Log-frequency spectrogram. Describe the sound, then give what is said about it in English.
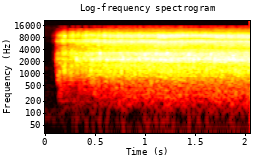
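A canned crowd-applause sound effect, played from an applause app on a phone, bursts in abruptly and holds steady as a dense, hissy wash of clapping. It sounds thin, with little low end, and no voices are heard. “Let me get my applause app on my phone.”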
